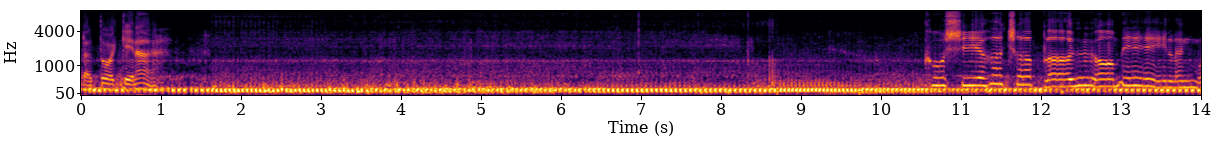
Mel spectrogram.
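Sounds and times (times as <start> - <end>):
small motorcycle engine running: 0.0 - 14.0.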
